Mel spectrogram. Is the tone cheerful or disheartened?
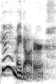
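cheerful. It is said in a bright, cheerful tone. The speaker is happy to send her out. "we can play with the inflection here, like, yay"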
